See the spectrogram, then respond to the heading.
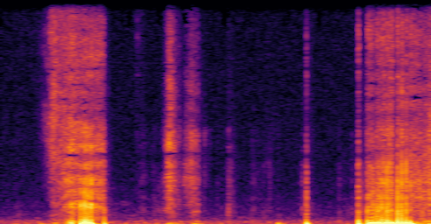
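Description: Fingertips with long red nails turn, squeeze and rub the thick glossy paper pages of a large hardcover art book lying open on a white table. Soft, bright rustling swishes rise and fade, with quieter crinkles and brief ticks between them. A louder, sustained rustle closes the clip.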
